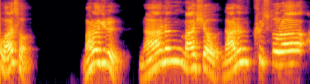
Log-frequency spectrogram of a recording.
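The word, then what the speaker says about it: Χριστός: 근데 발음 그대로는 크리스도입니다. 크리스도. 그래서 이 마시아는, 이 그리스도는 한 사람이 아니에요. 주님이 말씀한 그 그리스도는 많은 사람이 내 이름으로 와서 말하기를 나는 마시아, 나는 크리스도라 할 것이다 이겁니다.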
